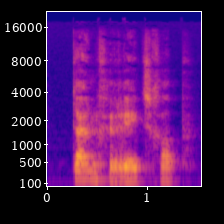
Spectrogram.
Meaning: garden tools
- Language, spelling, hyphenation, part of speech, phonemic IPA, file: Dutch, tuingereedschap, tuin‧ge‧reed‧schap, noun, /ˈtœy̯n.ɣəˌreːt.sxɑp/, Nl-tuingereedschap.ogg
